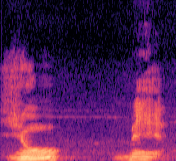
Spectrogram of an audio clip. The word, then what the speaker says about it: HUMANE: इसका उच्चारण होगा ह्यूमेन। HUMANE को क्या पढ़ेंगे? ह्यूमेन। अब इस वर्ड को हम लोग सीखेंगे कैसे? पहले हम लोग इसको रटते थे, HUMANE ह्यूमन, HUMANE ह्यूमन, HUMANE ह्यूमन। नहीं, अब रटना नहीं है।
